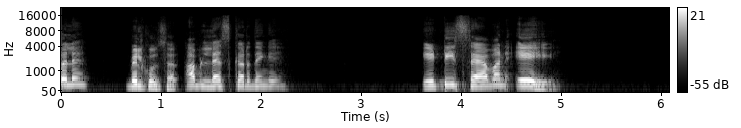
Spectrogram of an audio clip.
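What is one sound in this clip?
A man speaks calmly into a close microphone, explaining.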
